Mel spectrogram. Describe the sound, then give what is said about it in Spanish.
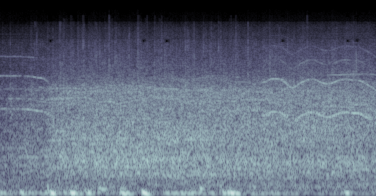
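A large crowd at a football match applauds a player steadily and loudly, a dense wash of clapping filling the space, with deep rumbles and faint whistles mixed in. No one speaks over it. “Ahora el del agua, a ver, escuchemos el aplausómetro, ¿ah?”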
